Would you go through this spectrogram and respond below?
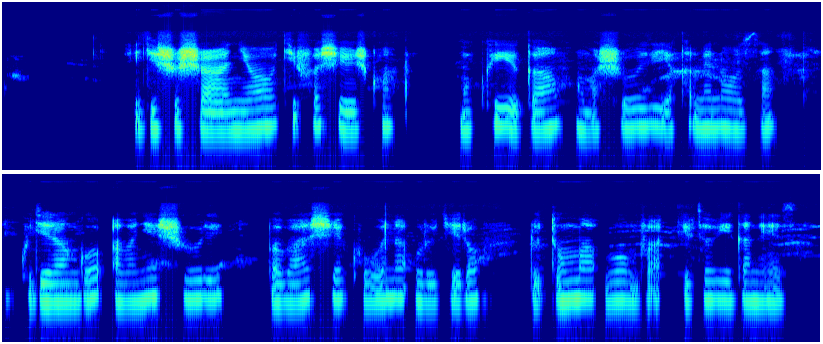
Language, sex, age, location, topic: Kinyarwanda, female, 18-24, Nyagatare, education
